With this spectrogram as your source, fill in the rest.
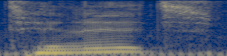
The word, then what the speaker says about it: Taynuilt: Und deshalb gibt es hier beim Einzug in Tinneld, wie der Ortsname übrigens korrekt ausgesprochen wird, nicht seine Hauptstraße zu sehen, sondern nur das Neubaugebiet am östlichen Ortsrand.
